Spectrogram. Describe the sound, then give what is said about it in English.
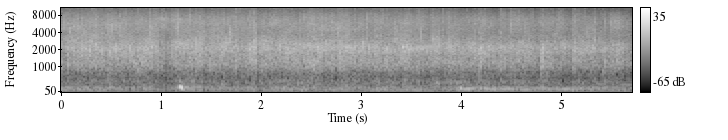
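An audience applauds a nonprofit's executive director with a steady, dense wash of clapping that holds throughout and eases slightly at the end. “And so give him a big round of applause, because”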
